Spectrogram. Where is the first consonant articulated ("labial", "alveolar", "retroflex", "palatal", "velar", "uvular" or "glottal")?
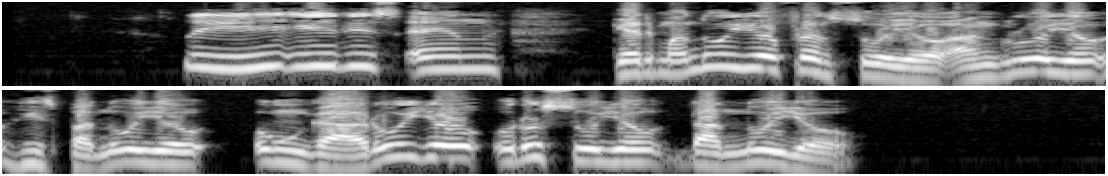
alveolar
